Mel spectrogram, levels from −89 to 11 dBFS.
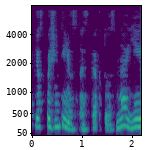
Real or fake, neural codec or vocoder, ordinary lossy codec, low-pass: real; none; AAC, 32 kbps; 7.2 kHz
